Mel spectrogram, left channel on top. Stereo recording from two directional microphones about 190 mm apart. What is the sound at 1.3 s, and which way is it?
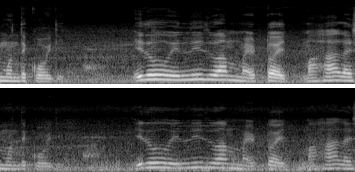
Speech, 30° left (ahead or behind).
